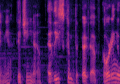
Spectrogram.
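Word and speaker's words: Giacchino: So when I see that name, it looks like it's a gacho or something like that. Uh but it is pronounced gacino. It's interesting. Yeah, gino.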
